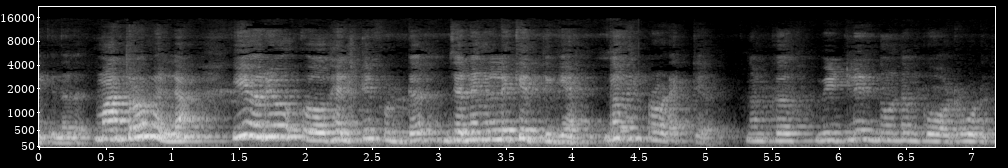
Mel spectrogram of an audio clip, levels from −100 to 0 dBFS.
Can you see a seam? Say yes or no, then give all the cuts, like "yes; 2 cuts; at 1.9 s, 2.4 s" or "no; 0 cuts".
yes; 1 cut; at 4.3 s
